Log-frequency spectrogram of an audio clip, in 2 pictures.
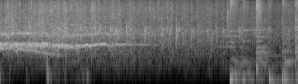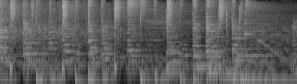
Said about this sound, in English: Big round of applause for the incredible Jamie Barton!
